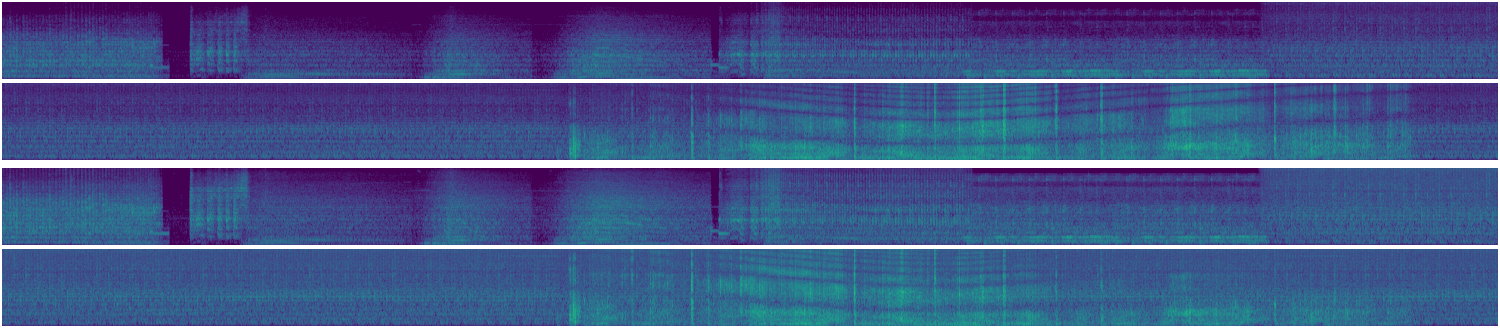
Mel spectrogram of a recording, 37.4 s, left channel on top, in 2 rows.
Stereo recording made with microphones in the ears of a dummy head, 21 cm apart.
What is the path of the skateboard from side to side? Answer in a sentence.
You can hear the skateboard move to the left.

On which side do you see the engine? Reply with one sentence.
In this clip you hear the engine on the right.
